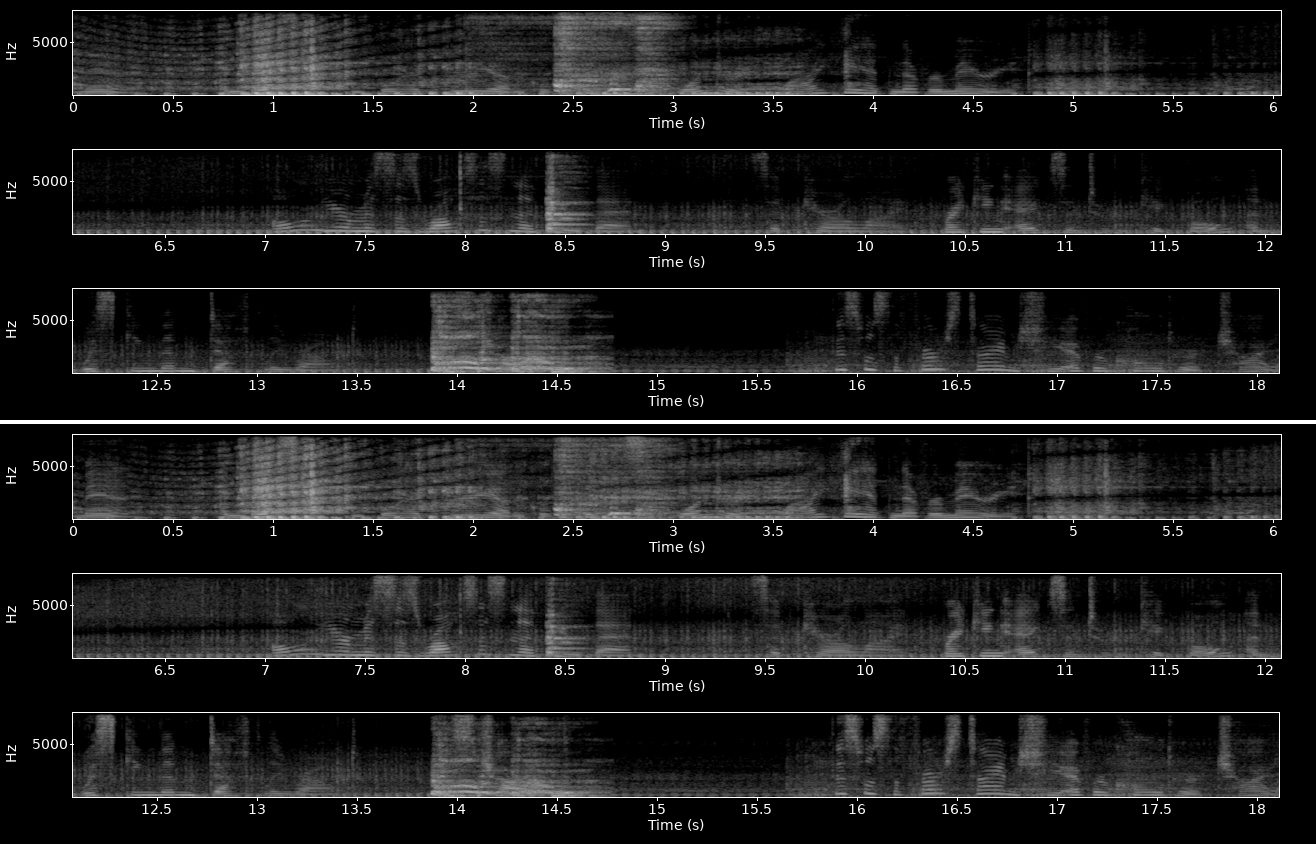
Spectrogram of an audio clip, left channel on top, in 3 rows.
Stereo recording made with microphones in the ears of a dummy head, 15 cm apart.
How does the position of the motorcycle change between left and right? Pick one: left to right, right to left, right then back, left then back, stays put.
left to right.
